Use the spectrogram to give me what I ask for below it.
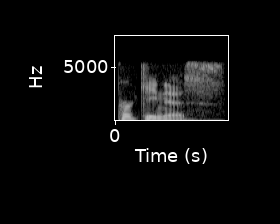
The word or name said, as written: perkiness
